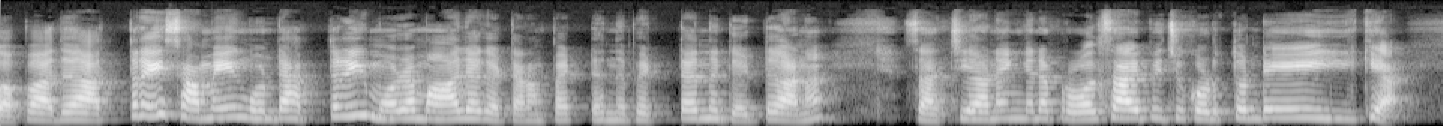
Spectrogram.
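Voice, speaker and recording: A woman's voice: on the high side, fairly bright tone. A woman hosting a serial review, casually retelling the scenes in a chatty way and often turning to the listener. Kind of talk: casual storytelling recap of a TV serial.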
